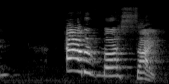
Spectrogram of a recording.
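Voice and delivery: slow, loud, high royal command; furious order. Acted. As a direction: banish him, drawn out and loud. Queen dismisses Walter.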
